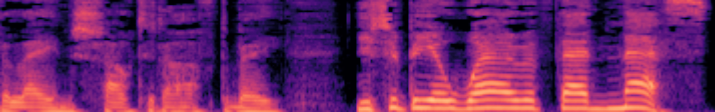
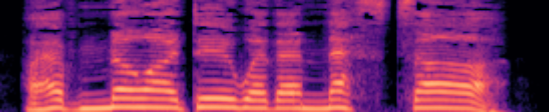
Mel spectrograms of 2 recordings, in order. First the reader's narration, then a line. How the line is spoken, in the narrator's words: I yelled back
